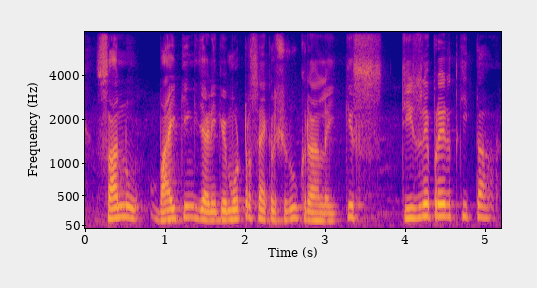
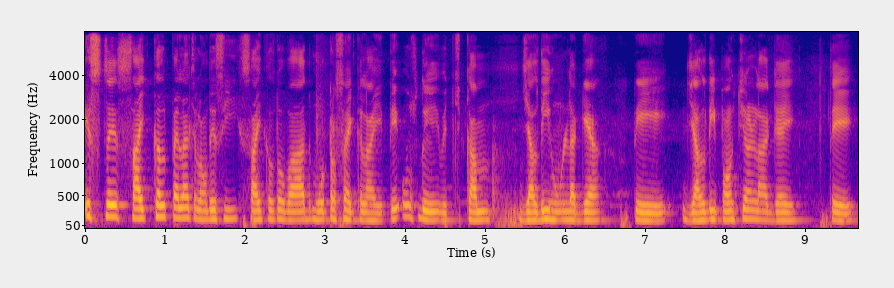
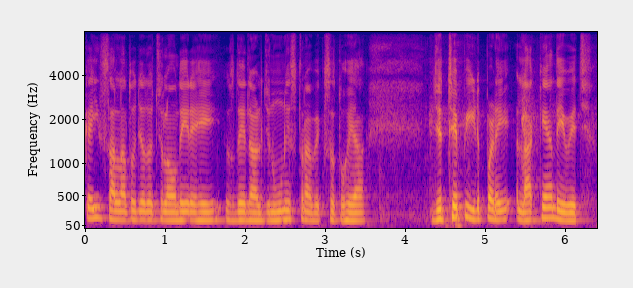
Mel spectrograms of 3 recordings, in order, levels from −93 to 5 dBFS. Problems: none marked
